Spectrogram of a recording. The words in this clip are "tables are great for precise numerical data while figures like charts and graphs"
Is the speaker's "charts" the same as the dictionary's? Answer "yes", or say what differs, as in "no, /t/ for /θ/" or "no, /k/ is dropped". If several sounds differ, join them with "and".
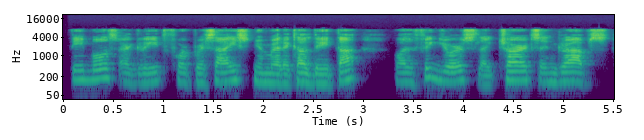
yes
